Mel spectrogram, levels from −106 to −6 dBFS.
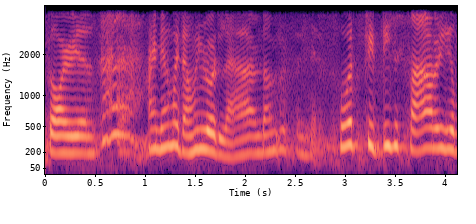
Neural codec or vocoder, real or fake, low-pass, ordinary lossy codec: codec, 16 kHz, 1 kbps, FreqCodec, larger model; fake; 3.6 kHz; none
